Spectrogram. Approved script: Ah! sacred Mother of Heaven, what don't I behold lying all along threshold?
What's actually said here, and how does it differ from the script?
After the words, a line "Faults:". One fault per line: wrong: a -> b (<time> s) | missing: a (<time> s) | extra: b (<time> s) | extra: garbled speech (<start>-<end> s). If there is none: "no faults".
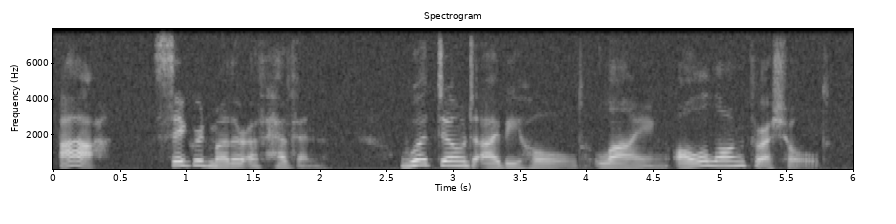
Ah! sacred Mother of Heaven, what don't I behold lying all along threshold?
Faults:
no faults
